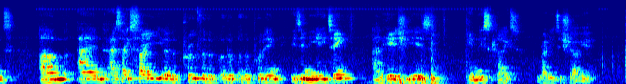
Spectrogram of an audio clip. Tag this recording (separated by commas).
Speech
